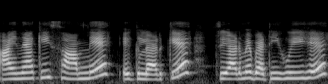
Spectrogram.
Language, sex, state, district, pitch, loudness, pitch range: Hindi, female, Uttar Pradesh, Muzaffarnagar, 270 Hz, -15 LUFS, 255-305 Hz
